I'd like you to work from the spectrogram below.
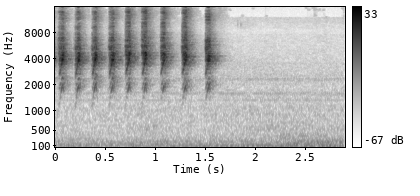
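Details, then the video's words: Mountain leaf warbler song used to train competition birds, in a rough, dense 'shooting' style: nine quick high chirps in rapid, even succession over about one and a half seconds, then quiet with low background hum. "TEMBAKAN KASAR RAPAT UNIK | SUARA CUCAK RANTE MAS UNTUK MASTERAN BURUNG LOMBA"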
